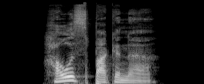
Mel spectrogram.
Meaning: 1. comparative degree of hausbacken 2. inflection of hausbacken: strong/mixed nominative masculine singular 3. inflection of hausbacken: strong genitive/dative feminine singular
- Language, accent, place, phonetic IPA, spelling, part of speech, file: German, Germany, Berlin, [ˈhaʊ̯sˌbakənɐ], hausbackener, adjective, De-hausbackener.ogg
